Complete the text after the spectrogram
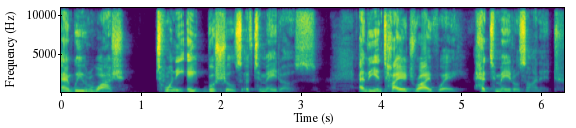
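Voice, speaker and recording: A man with a Brooklyn accent talks at a moderate pace with big swings in loudness. The recording is very clean, with a silent background. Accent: New York (Brooklyn). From Brooklyn, New York, US. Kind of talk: casual chat. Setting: stage with audience.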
